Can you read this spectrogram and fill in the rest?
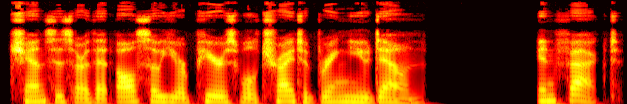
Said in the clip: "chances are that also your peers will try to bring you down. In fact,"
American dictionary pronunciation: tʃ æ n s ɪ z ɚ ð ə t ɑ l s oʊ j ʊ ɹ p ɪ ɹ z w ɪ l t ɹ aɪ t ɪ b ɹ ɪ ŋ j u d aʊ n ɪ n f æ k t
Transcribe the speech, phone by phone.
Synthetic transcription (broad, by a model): tʃ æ n s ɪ z ɚ ð ə t ɑ l s oʊ j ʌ ɹ p ɪ ɹ z w ɪ l t ɹ aɪ t ɪ b ɹ ɪ ŋ j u d aʊ n ɪ n f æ k t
